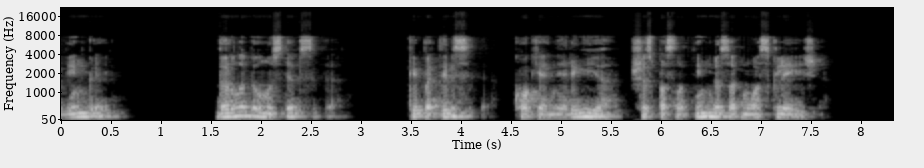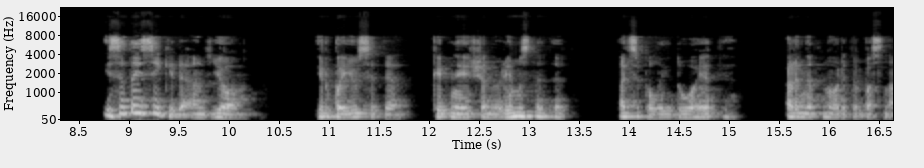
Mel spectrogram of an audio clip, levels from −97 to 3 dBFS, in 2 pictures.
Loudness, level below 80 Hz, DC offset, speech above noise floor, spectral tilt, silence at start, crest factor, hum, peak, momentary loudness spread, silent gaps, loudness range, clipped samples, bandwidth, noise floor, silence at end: -24 LUFS; -66 dBFS; under 0.1%; over 66 dB; -5 dB/octave; 0 s; 18 dB; none; -8 dBFS; 13 LU; 0.74-1.54 s, 2.95-3.47 s, 4.40-4.52 s, 7.75-8.73 s, 10.41-10.86 s, 11.91-12.03 s, 13.52-13.89 s, 15.20-15.56 s; 3 LU; under 0.1%; 8.2 kHz; under -90 dBFS; 0 s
